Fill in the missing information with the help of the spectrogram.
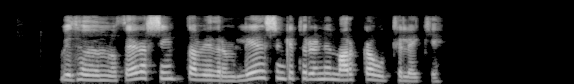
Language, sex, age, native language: Icelandic, female, 20-29, Icelandic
